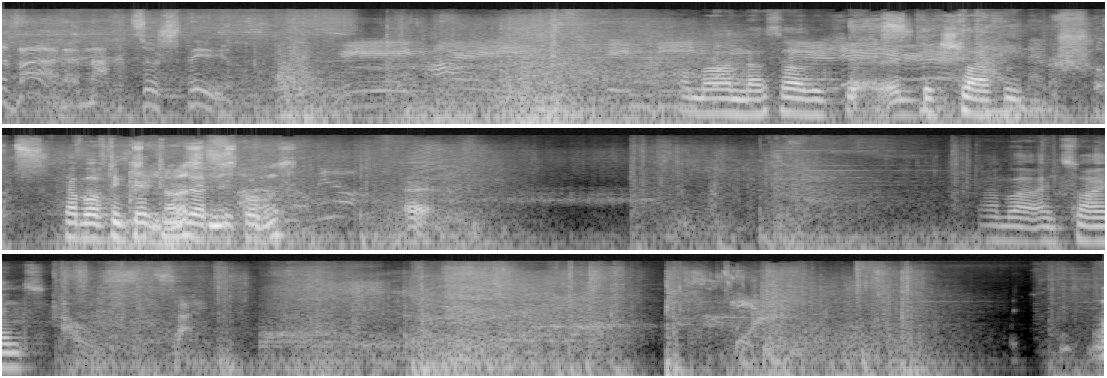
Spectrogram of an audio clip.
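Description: Game spells and blasts crackle and boom in a busy battle.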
